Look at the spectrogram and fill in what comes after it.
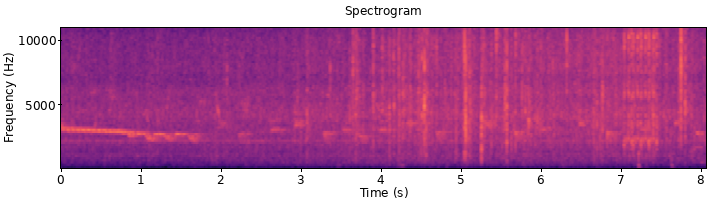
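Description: Birds calling in woodland: a whistled song falling in pitch over the first two seconds, then scattered short whistled notes and a few sharp clicks. About seven seconds in, a loud, harsh, grating call, the 'gii-gii' of a great spotted woodpecker.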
